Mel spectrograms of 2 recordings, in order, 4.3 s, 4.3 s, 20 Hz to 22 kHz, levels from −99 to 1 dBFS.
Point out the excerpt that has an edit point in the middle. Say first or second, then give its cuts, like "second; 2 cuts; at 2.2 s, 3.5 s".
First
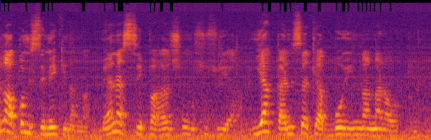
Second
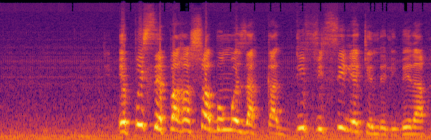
first; 2 cuts; at 0.9 s, 2.4 s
